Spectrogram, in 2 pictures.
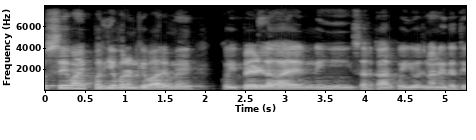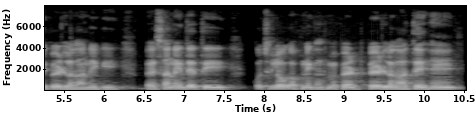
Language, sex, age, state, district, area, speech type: Hindi, male, 45-60, Rajasthan, Karauli, rural, spontaneous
